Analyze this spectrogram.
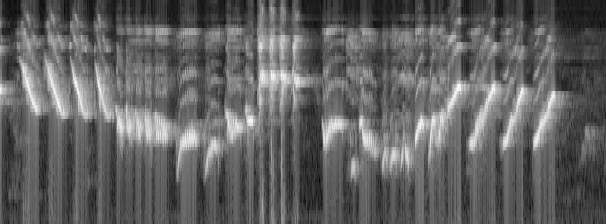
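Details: A white-rumped shama sings busily on a master recording for training captive shamas, with rapid downslurred whistles, mellow lower warbles, a burst of sharp cracking clicks, then a run of quick rising whistles repeated in a row.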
